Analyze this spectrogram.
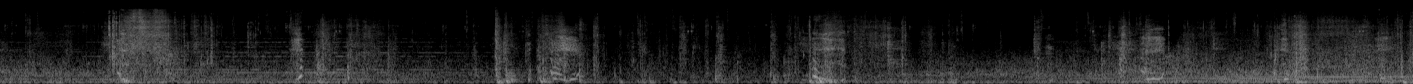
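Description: Hands and boots thump on metal while climbing.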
